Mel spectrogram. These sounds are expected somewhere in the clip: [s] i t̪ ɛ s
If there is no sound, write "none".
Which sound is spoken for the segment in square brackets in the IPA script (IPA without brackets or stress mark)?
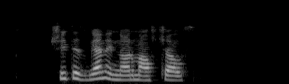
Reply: ʃ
